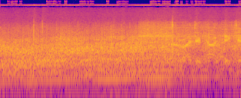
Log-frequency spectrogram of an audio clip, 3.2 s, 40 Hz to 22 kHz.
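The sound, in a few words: C-124 aircraft engines flying in ice fog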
